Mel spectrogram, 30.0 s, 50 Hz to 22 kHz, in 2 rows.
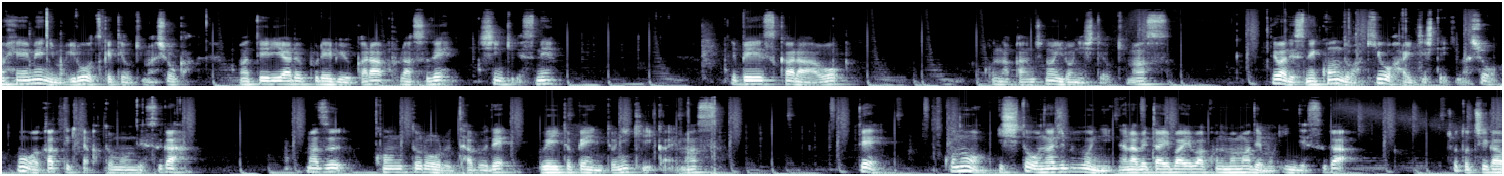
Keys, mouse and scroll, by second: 2.3 click, 2.4-3.8 middle drag, 2.9-7.3 drag, 7.3-13.5 middle drag, 9.4-12.2 drag, 12.2-13.1 scroll down 1, 13.1-13.5 scroll down 1, 14.0-16.4 middle drag, 16.5 super+s, 16.7-18.8 middle drag, 19.6 ctrl+Tab, 21.3 middle click, 22.1 ctrl+Tab, 26.0 scroll down 2, 26.5-28.9 middle drag.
